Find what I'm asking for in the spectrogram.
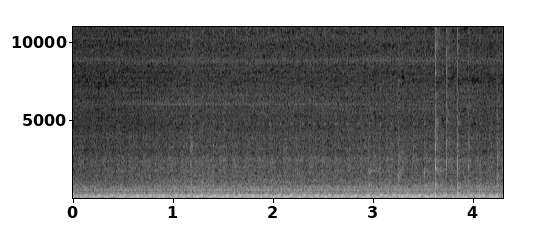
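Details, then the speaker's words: Hyundai H1 diesel after injector repair for hard starting and black smoke: even, steady idle with a low regular beat, no misfire stumble, hunting or knock; normal idle after repair. "หลังจากซ่อมนะครับมันต้องกลับมานิ่งแบบนี้นะครับ"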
